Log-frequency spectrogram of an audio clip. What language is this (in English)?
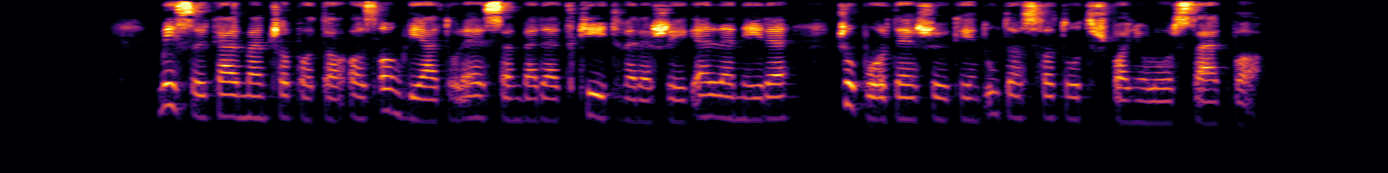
Hungarian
